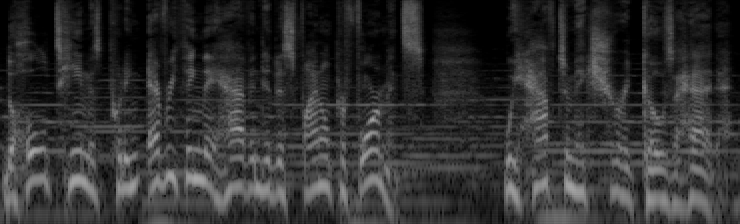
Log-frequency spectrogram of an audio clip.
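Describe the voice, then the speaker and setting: An earnest, worried troupe leader. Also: male voice, high voice, animated, fast. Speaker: troupe manager. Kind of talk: video game voice acting. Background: game music.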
